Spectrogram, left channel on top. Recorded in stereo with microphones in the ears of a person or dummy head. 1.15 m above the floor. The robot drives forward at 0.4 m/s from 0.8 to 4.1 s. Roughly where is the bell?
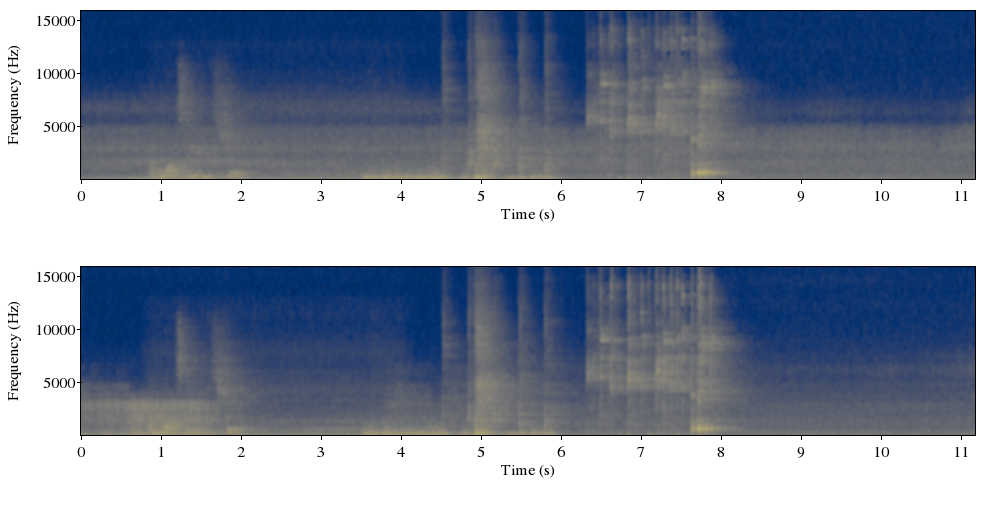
Centre.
